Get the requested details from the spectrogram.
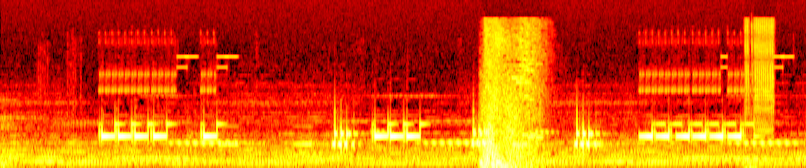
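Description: Short electronic beeps click in quick bursts.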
